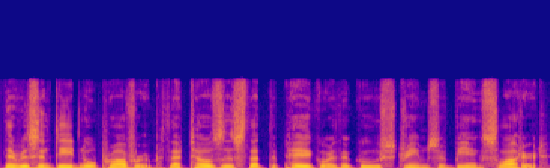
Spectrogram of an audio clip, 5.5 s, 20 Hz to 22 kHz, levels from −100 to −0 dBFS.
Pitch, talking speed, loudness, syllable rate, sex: 105 Hz, 195 wpm, -17 LUFS, 4.5 syllables/s, male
